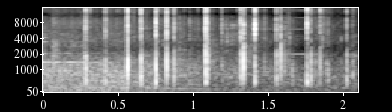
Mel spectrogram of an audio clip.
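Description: Sparse applause from a small audience: a handful of separate, irregular hand claps, beginning about a third of a second in.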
